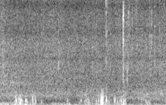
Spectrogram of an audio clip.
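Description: Wind buffeting the phone's microphone in irregular low gusts, over the rumble of passing street traffic.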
